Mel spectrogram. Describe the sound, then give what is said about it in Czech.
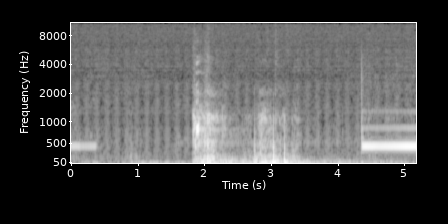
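A telephone line tone hums steadily, breaks off into a burst of clicks and clatter as a number is dialed for a call from Radio Gecko, then a steady ringing tone resumes and holds to the end. “Tak už to zvoní.”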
